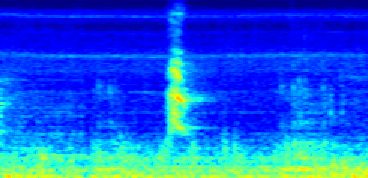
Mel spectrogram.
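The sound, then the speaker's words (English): A single short, sharp bark from a male dog rises out of a low steady background rumble and ends at once. No one speaks. “is simply reminding you, he is indeed not a bitch.”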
